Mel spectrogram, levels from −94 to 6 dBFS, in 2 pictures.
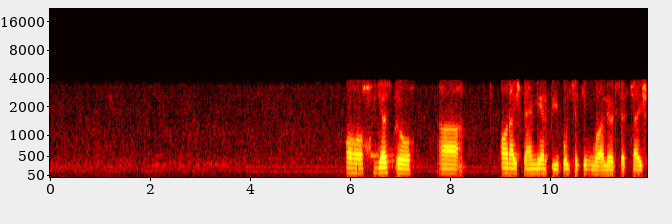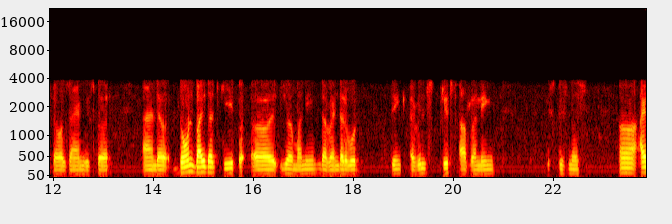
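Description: From the start, the whole clip runs through the G.723.1 codec, and it's heavily damaged. Everything sits between about 150 Hz and 3.6 kHz, so the speech is muffled, hoarse and loses its consonant edges. The coarse, slowly updating voice model fits a rate of roughly 6 kbit/s.

At 10.74 to 10.81 s there's VoIP packet loss concealed by the speech codec. About 30 ms goes missing, which fits one lost frame. The decoder patches it by stretching the last sound out as it fades, and the voice stays weak or distorted for tens of milliseconds or more after about 10.81 s.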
